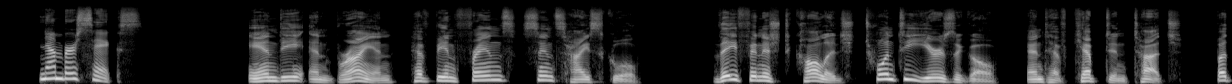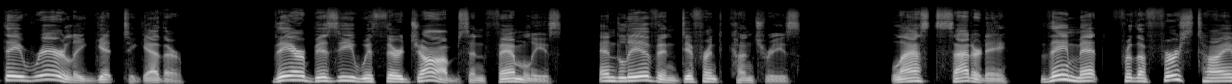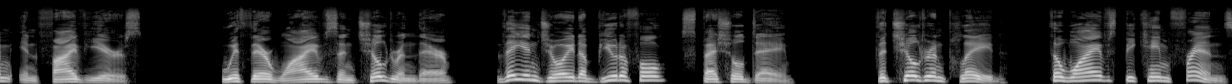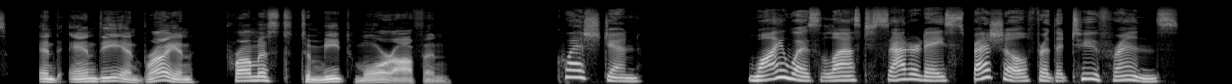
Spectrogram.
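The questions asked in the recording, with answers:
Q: Why was last Saturday special for the two friends?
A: They met for the first time in 5 years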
